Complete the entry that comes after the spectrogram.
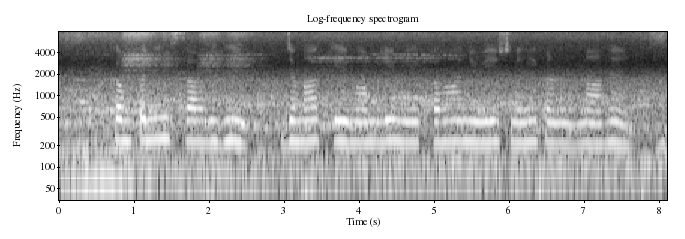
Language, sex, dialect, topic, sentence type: Hindi, female, Hindustani Malvi Khadi Boli, banking, question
